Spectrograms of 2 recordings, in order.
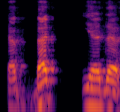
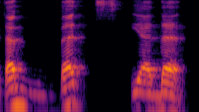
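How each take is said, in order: First: The t is cut off with no audible release. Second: The t is released with a hissing s-like sound. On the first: "suara huruf itu hilang" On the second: "jangan sampai baca dengan suara sin"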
